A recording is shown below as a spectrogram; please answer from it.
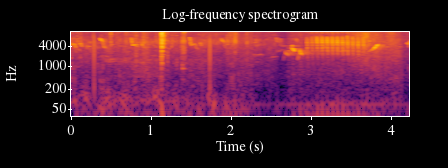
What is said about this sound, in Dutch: Ja, dat was hem. Dat was de nachtegaal.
